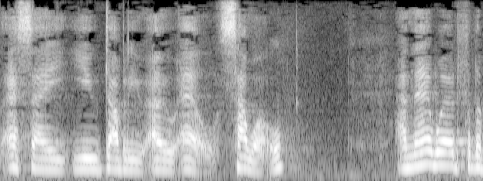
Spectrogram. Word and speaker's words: sawol: also the word soul, which in Old Anglo-Saxon is spelled S-A-U-W-O-L, sawol, and their word for the body was a sawolhus, which I think is really a soul house.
